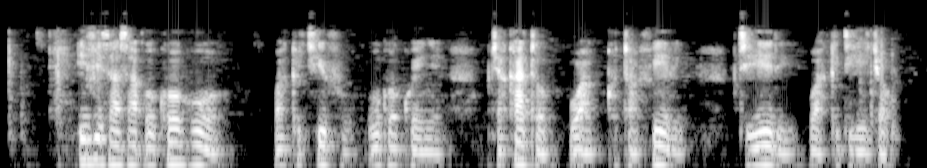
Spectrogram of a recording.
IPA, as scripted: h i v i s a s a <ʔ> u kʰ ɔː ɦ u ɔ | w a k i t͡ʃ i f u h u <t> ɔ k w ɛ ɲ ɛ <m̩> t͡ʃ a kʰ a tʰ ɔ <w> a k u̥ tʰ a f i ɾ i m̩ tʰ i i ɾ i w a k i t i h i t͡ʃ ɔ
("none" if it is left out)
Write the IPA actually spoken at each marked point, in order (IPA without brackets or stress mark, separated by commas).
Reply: ʔ, k, m̩, w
